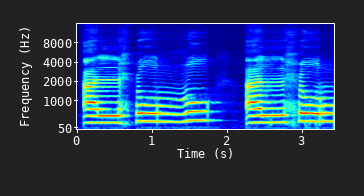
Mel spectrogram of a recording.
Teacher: الحر اس را کو موٹا رکھنا ہے، ہا نکالیں گے، الحر، الحر، اس کے بعد بالحر، اس را کو ہمیں کیا کرنا ہے؟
